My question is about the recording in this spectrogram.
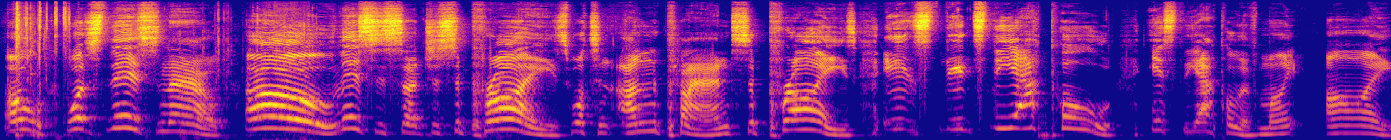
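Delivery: high, slow, hammed-up astonishment; mock surprise. Podcaster putting on fake delight at the toy. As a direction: gush over it like a staged surprise.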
